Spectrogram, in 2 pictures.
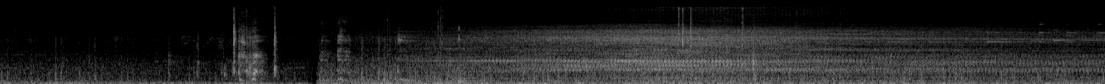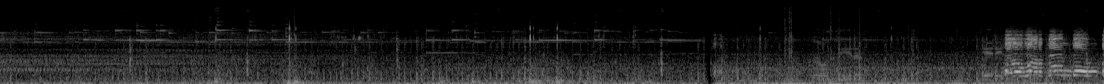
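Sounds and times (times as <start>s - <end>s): vehicle engine rumble: 0.0s - 22.0s
tyre noise: 6.4s - 22.0s.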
